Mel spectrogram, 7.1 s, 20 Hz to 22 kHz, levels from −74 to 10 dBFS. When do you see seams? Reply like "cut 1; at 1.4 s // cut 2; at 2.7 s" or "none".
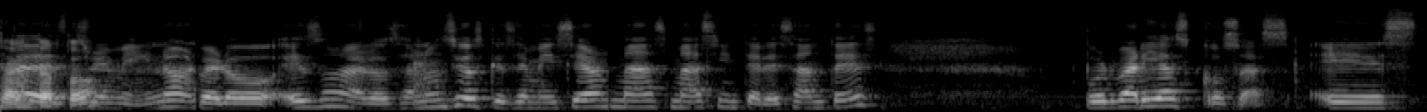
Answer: cut 1; at 1.0 s // cut 2; at 3.0 s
